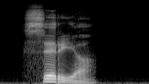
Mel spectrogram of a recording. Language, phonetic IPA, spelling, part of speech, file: Polish, [ˈsɨrʲja], Syria, proper noun, Pl-Syria.ogg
